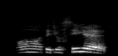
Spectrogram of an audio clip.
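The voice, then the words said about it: Badly done put-on accent. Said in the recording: “That's a horrible accent.”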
